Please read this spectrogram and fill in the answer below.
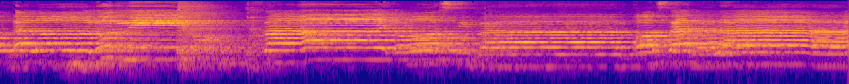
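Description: A young woman singing a folk song solo and unaccompanied, holding notes and stepping between pitches, with a short breath about two and a half seconds in.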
